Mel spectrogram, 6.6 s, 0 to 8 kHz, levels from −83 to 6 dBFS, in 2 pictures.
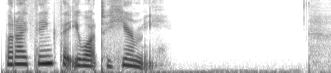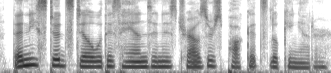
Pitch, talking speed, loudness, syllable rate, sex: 190 Hz, 210 wpm, -19 LUFS, 5.4 syllables/s, female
